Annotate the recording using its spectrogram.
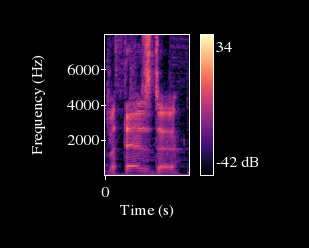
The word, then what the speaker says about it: Bethesda: So they just bought Bethesda, and all the future games are gonna be day one on Game Pass, including like Skyrim, Doom.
